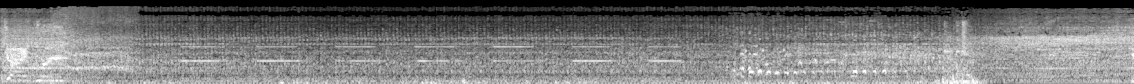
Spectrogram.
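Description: Steady heavy-vehicle engine rumble with a reversing alarm beeping in an even run of short tones from about two seconds in until near nine seconds; the engine sound cuts off suddenly about twelve seconds in.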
